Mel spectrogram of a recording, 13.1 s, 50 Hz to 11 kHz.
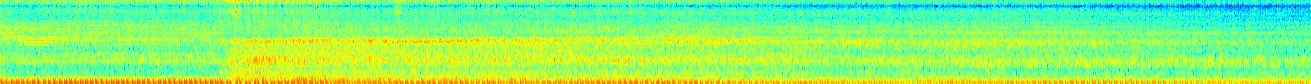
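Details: Husqvarna commercial zero-turn mower that sat 4 years in storage, after cleanup: small petrol engine holds a steady, even beat after a throttle change and settles into a smooth healthy idle.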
